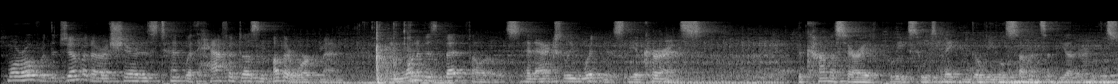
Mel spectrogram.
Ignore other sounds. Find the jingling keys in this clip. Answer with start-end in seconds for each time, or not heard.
3.4-4.5.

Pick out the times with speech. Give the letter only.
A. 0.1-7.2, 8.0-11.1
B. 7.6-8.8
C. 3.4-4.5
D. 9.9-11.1
A.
